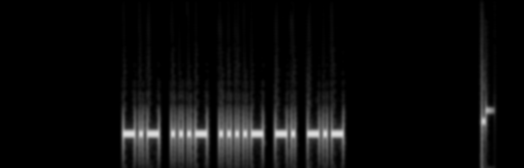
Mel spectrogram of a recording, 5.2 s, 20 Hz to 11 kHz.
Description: Morse code, heard as a keyed tone, about 30 wpm, 690 Hz. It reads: KV4NK
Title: USA Call Signs - 3x Character Spacing - 30wpm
